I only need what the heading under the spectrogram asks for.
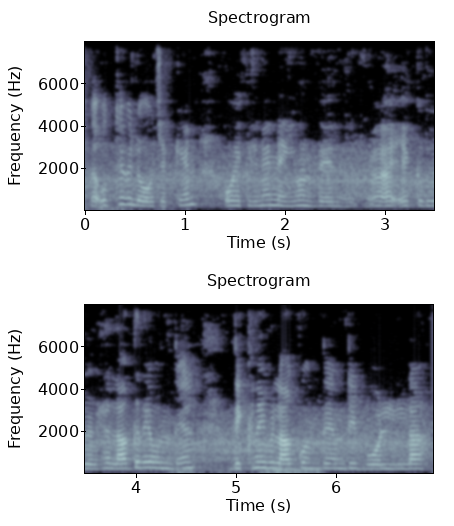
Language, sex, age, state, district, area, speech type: Dogri, female, 30-45, Jammu and Kashmir, Reasi, rural, spontaneous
